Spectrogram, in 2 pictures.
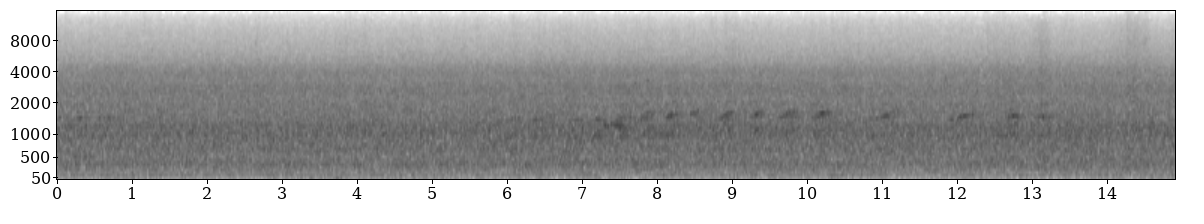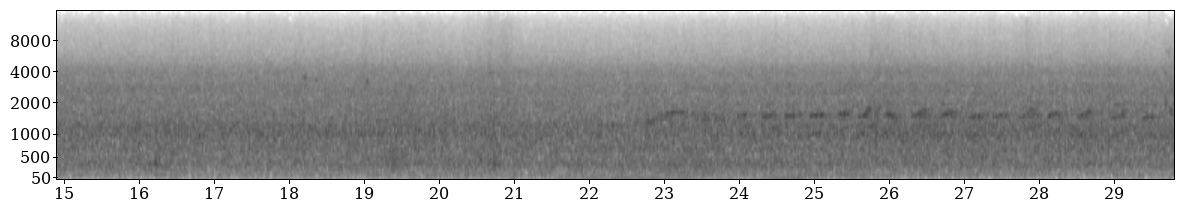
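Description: Ducklings peeping in runs of short quick chirps, twice, over a steady rushing hiss.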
